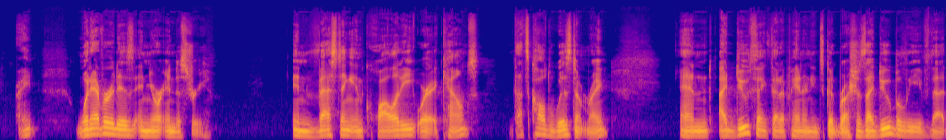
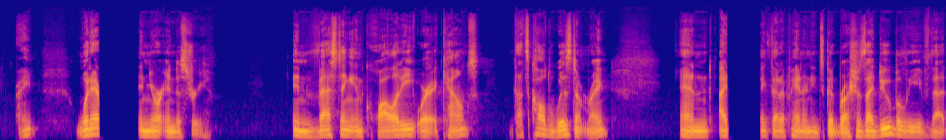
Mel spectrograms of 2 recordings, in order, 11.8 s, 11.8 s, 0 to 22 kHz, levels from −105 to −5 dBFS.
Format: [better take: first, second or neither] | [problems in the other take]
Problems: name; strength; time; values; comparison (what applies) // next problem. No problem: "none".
first | audio cutting out; at 1 s and at 9 s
